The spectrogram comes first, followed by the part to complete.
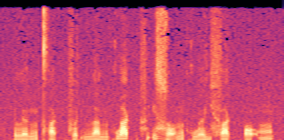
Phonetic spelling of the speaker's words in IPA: l əː˨˦ ŋ t̪ʰ a˨˩ k̚ f ə̰˧˨ j n a˨˩ n k w a˦˥ k̚ f ḭ˧˥ z ɔ̰˧˥ n k w ə˨˦ j f a˦˥ k̚ ʔ ɔ̰˧˥ m

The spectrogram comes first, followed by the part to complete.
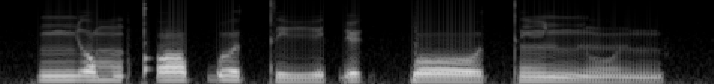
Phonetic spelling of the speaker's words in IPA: ɲ ɔ˦ m kʼ ɔ˦ ɓ ʊ˦ t iː˨ ɗ ɪ˦ k͡p oː˦˨ t ĩ˦ ɲ ũ˨ n

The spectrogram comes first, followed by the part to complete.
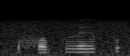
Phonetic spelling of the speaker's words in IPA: f o kʷ ð ɨ kʷ

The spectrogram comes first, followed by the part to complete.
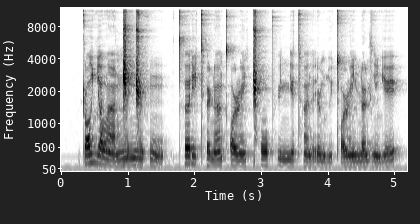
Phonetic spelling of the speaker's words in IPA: ʈ ɔ ʎ ə lˠ ã ŋ͡ǁ ɪ ŋ͡ǁ ʏ f ũ | t̪ʰ ə ɾ i tʰ ə ɳ ɐ̃ kʼ ɔ ɭ ẽ ǁʰ o pʰ y nʲ ə tʰ ɐ̃ r ʏ ɳ ʎ y tʼ ɔ ɭ ẽ ʎ ɳ ɐ ɳ zʲ ɐ̃ ʎ e

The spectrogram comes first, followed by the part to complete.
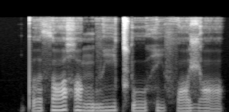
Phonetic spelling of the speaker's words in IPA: pʼ ɤ θ ɔ χ ɔ ŋ v i t͡sʼ u h i f ɔ ʒ ɔ

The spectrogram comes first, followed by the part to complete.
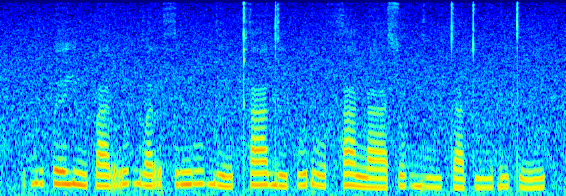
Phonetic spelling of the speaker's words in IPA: ɓ ɪ˦ p ɛ˦ j ĩ˨ p a˨ r ʊ˦ ɡʷ a˨˦ r h ɪ˦ ŋ uː˦ b e˨ n kʰ a˦ d e˨ p ʊ˦ ɗ o˨ h a˦˨ ŋ a˨ s o˦ ɡ͡b uː˨ t a˨ t uː˨ ɗ ɪ˦ t e˨˦

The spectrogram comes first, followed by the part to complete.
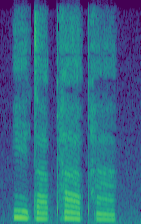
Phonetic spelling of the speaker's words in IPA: ẽ t a pʰ a pʰ ã

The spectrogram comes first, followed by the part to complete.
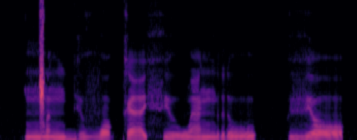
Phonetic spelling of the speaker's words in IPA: ŋ͡ǁ ə̃ ŋ bʲ u v ɔ k æ fʲ u w æ̃ ŋ r u | vʲ ɔ

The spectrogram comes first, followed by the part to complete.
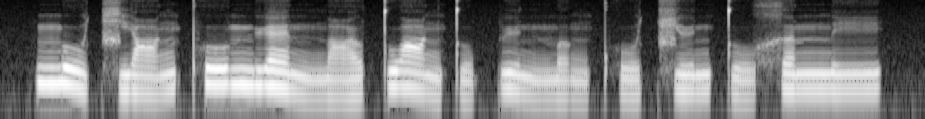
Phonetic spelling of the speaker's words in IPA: n̪ u˥˨ t͡ɕ j ɑ˨˦ ŋ pʰ u˦ n̪ ɥ ɛ˥˨ n n̪ ɑ˨˦ ʊ̯ t̪ w ɑ˥˨ ŋ t̪ u˩ p y˥˨ n n̪ ɤ˨˩ ŋ pʰ u˨˦ t͡ɕ y˦ n t̪ u˨˦ x ə˦ n n̪ i˦

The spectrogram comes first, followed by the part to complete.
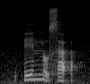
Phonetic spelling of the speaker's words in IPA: ʔ e˦ n o̰˦˨ s ä˦ ʔ

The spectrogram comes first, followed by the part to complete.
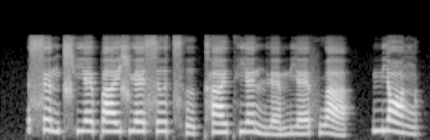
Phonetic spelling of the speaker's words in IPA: s ə˥˩ n t͡ɕʰ j ɛ˥ p a˥ ɪ̯ ɕ ɥ ɛ˥ s ɹ̩˥ t͡sʰ ɹ̩˨˩ kʰ a˥ ɪ̯ t̪ʰ j ɛ˥ n̪ ɥ ɛ˨˩ m j ɛ˧˥ f w ä˥˩ | m j ɑ˥˩ ŋ

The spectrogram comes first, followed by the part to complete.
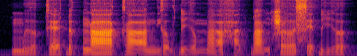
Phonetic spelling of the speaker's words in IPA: m ɨ˨˩˦ ə̯ k ɛ˨˩˨ ɗ ə˦˥ k̚ ŋ aː˧ k aː˨˩˨ n j ə˨˩ w ɗ i˨˩ ə̯ m aː˨˩˨ h a˨˩ t̚ ɓ a˨˩˨ ŋ ʂ əː˧ s e˧˥ ɓ i˧ ə̯

